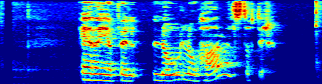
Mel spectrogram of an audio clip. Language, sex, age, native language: Icelandic, female, 20-29, Icelandic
